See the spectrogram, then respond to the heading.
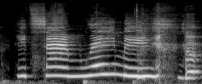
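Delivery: very high-pitched, loud put-on announcing voice. Retelling how a friend announced the director: Rory voice. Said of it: "I'll try and do a little Rory voice".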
